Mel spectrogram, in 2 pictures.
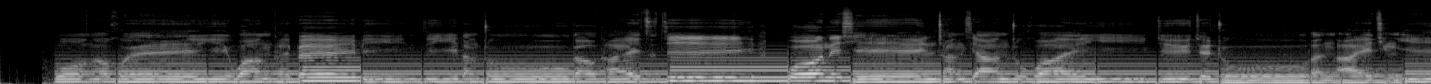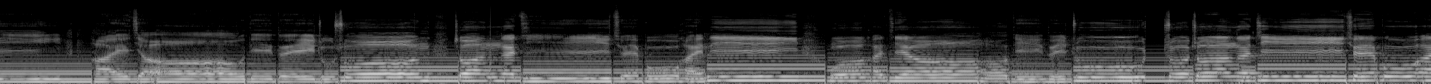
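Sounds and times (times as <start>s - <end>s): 
solo singing: 0.5s - 28.6s.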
